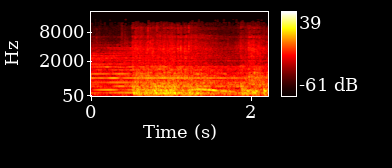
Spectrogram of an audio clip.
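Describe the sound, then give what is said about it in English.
A sustained tone hangs in the air, then a sudden loud burst of booming fireworks breaks in and continues as a dense, rumbling wall of explosions: a large New Year's midnight firework display, with the Big Ben bell ringing. “You can hear the fireworks.”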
